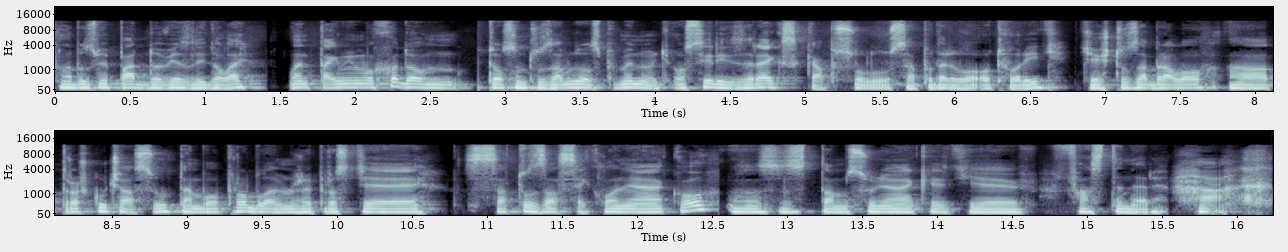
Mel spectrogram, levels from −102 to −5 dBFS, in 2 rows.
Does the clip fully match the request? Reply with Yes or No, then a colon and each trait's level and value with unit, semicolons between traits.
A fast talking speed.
No: average, 150 wpm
